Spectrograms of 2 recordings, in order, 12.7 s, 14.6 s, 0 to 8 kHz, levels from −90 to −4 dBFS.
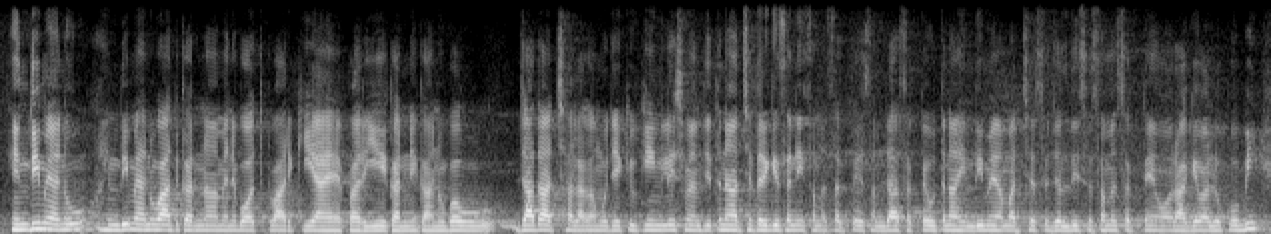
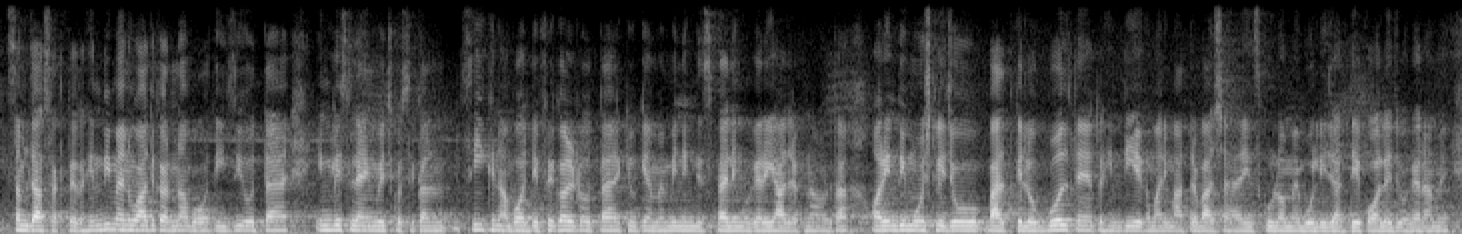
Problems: none marked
